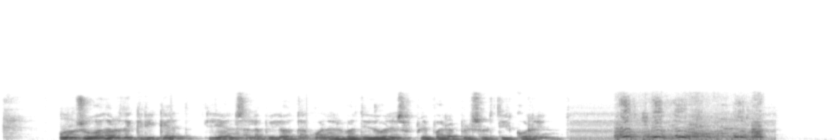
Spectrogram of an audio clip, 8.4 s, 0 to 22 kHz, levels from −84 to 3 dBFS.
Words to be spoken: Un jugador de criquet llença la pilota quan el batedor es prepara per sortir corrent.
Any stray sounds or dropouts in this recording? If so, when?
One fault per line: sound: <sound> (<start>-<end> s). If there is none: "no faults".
sound: bark (6.1-7.7 s)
